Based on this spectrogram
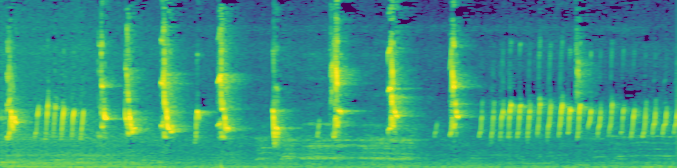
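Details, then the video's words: Cucak kombo, known also as kecial kombo, in rolling gacor song: quick bursts of shrill chirps, slurred whistles and rapid stuttering note trains that speed into a buzzing rattle near the end. "CUCAK KOMBO KECIAL KOMBO ROLL TEMBAK GACOR COR"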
